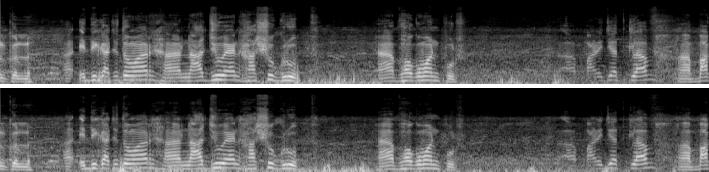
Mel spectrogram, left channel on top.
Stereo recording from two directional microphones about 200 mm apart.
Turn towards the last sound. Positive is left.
turn(degrees=0)  # may be behind; listen again after turning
